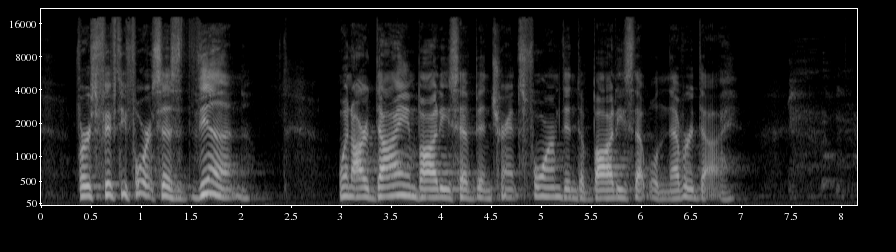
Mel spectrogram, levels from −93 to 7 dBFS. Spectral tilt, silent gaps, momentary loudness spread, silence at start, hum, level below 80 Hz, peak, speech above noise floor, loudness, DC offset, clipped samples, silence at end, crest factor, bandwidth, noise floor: -4.5 dB/octave; none; 11 LU; 0.35 s; none; -82 dBFS; -14 dBFS; 39 dB; -32 LUFS; under 0.1%; under 0.1%; 1.25 s; 20 dB; 18 kHz; -70 dBFS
